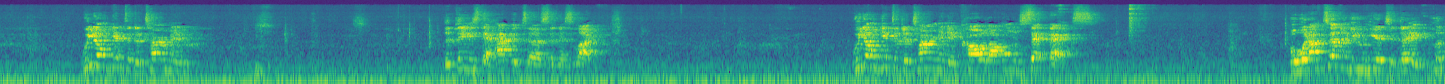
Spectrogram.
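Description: A man speaks calmly through a microphone, with long pauses, in a large echoing room.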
